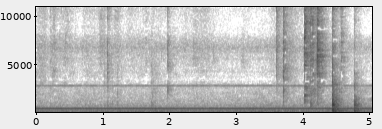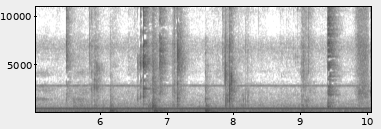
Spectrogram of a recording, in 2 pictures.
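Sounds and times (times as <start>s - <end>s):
steady pure tone: 0.0s - 10.0s.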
